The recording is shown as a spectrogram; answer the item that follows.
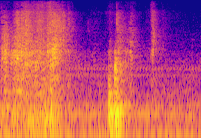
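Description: Tarot cards being handled on a table: a short rustle of cards, then a single knock about a second in as the deck meets the tabletop.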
